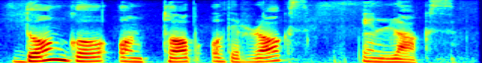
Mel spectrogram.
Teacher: her go only had the first part of the O. Don't go instead of don't go.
